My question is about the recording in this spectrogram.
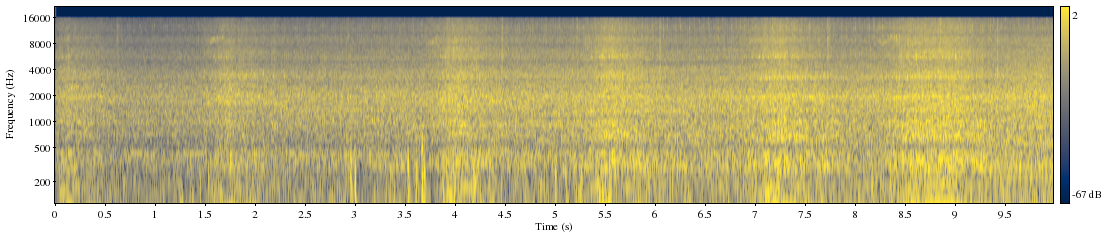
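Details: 2002 Nissan Maxima GLE, in drive with brakes on, given a little gas: engine note swells with uneven heavy thumps and body boom as the broken front electric engine mount lets the engine bang.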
